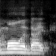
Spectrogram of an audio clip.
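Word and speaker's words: Molendyk: Is it Molendijk? Yeah, Molendijk.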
